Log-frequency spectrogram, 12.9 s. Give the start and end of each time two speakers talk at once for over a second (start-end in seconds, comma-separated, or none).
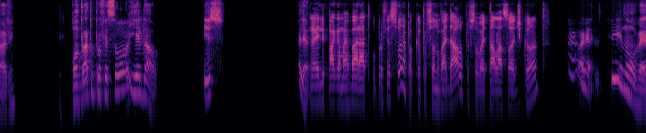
none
